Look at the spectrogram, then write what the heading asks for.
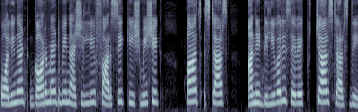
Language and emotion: Goan Konkani, neutral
